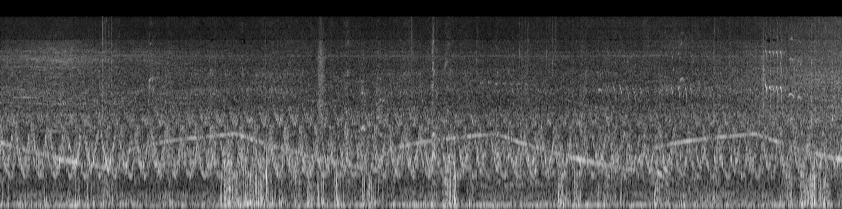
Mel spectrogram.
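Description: Vehicle siren wailing slowly, its pitch rising and falling about every five seconds, over the steady running of motorcycle engines.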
